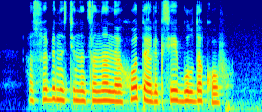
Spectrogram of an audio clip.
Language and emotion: Russian, neutral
